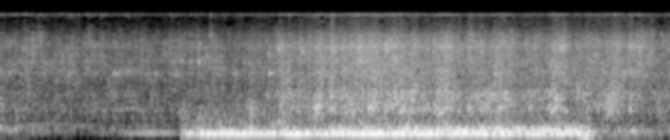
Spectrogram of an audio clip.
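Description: Soapy water sloshing and swishing in a plastic basin as clothes are scrubbed by hand. A steady low hum joins from about two seconds in and stops near the end.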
